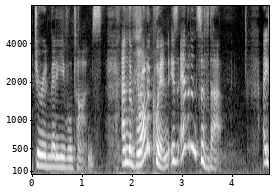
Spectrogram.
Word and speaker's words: Brodequin: The next is, it's spelled BRODEQUIN. I'm going to say Brodequin. Would you say that? – That sounds lovely. – We'll go with Brodequin.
